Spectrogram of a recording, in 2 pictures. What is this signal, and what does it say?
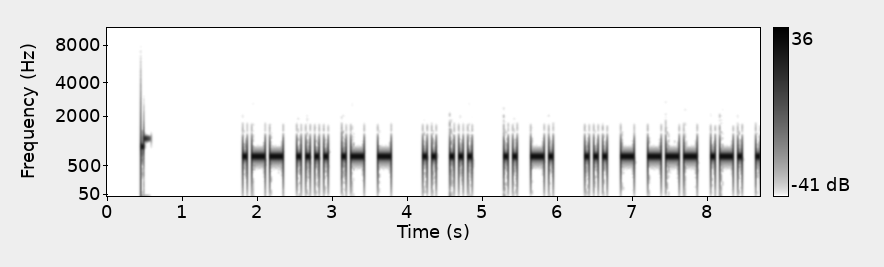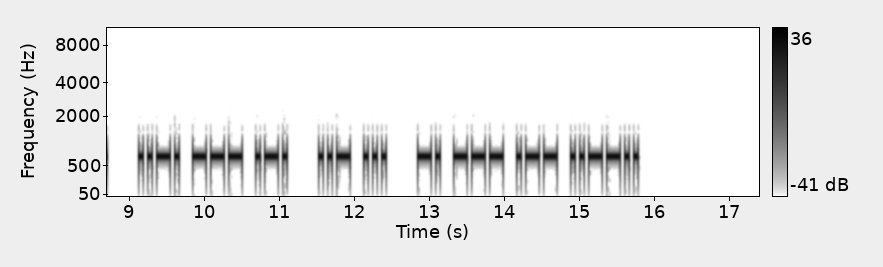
Morse code, heard as a keyed tone, about 20 wpm, 700 Hz. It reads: WHAT IS IN STORE FOR US NOW?
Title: Sentences from Top 1000 Words - Review Part 5 - 20wpm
